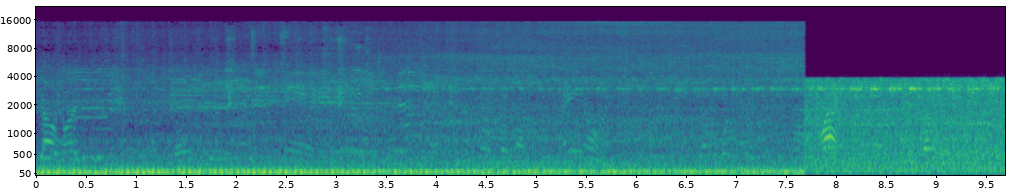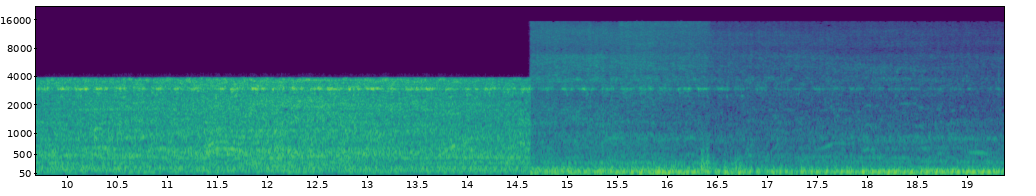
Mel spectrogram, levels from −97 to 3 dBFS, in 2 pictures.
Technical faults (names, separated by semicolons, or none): input switched to a poorer device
